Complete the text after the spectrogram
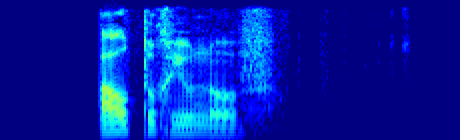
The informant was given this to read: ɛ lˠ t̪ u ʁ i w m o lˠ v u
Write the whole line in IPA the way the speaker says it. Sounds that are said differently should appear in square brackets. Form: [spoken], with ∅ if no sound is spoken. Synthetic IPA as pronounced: [a] lˠ t̪ u ʁ i w [n] o [∅] v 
